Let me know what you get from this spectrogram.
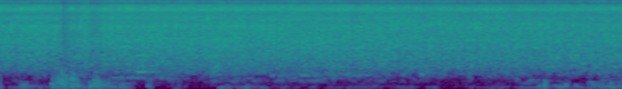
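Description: Heavy monsoon rain pouring onto stone paving: a steady, dense hiss. Low rumbling gusts of wind hit the microphone about half a second in and again near the end.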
